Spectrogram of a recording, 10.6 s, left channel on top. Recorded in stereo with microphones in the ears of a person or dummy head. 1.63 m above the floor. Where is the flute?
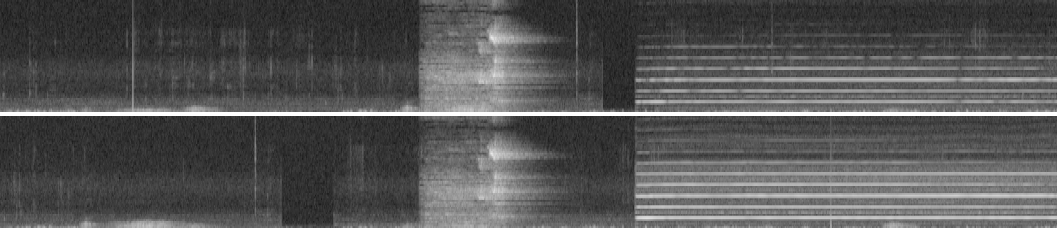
50° right (ahead or behind), 0.6 m.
